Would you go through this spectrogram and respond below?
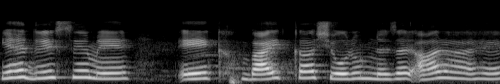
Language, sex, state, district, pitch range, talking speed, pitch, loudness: Hindi, female, Jharkhand, Palamu, 250-295 Hz, 130 wpm, 265 Hz, -17 LUFS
